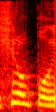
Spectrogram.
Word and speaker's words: 히로뽕: 만든 지 필로폰 있어요 일본식 발음으로 1번지 히로뽕 이니까 보통 히로뽕 위로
